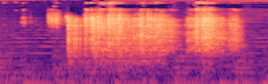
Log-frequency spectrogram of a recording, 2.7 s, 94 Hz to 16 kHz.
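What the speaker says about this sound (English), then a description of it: "Inside are 30 metal pirate coins that are modeled after Spanish doubloons." Metal pirate coins modeled after Spanish doubloons, each about quarter-sized, drop and clink together in a few bright, jingling bursts, close and clear with no talking.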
